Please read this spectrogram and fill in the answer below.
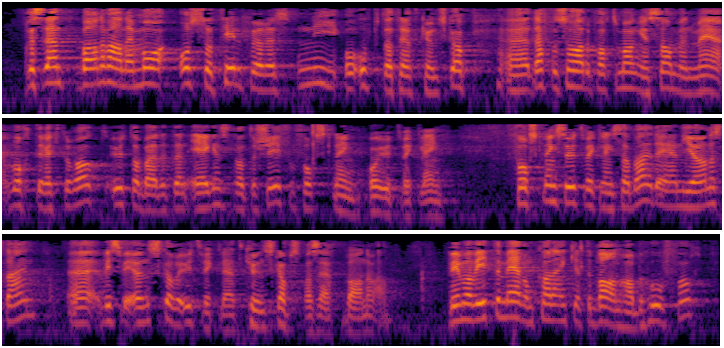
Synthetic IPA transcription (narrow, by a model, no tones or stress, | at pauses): pʰʁɛsɪd̪ɛnt̪bɑʁnəʋæʁnəmɔɔsːɔt̪ʰɪlføːʁəsnyːɔʔʊpd̪ɑt̪ʰeːʁt̪kʰʉnskɑːp | d̪æʁfɔʁsɔhɑʁd̪ɛpʰɑʁt̪əmɑŋːəsɑmːənmɛʋɔʁt̪̚d̪ɪʁɛkt̪ʊʁɑːt̪ʉːt̪ɑʁbæɪd̪ət̪ɛɪnʔeːɡənst̪ʁɑt̪ɛʂiːfɔʁfɔʁsknɪŋɔʉːt̪ʰʋɪklɪ̰ŋ | fɔʁsknɪŋsʉːt̪ʋɪklɪŋsɑʁbæɪd̪əɛɛnjøːʁnəst̪æɪnʋɪsʋɪœnskəɾɔʉːt̪ʰʋɪkləɛt̪kʰʉnskɑːpsbɑsḛːʁt̪bɑ̰ːʁnə̰ʋæ̰ʁn | ʋɪmɔʋiːt̪əmeːɾɔmkʰɑːd̪ɛɛŋkəlt̪əbɑːʁnəɦɑʁbəɦuːʋfɔʁ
